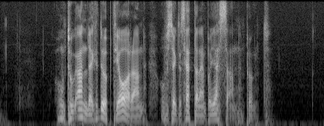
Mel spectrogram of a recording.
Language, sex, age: Swedish, male, 49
